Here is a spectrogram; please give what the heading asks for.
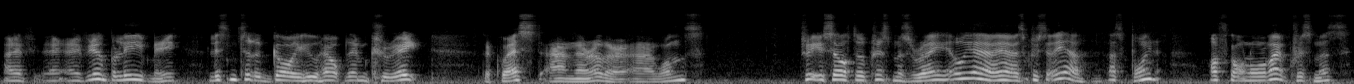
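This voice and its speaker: A man hosting a gaming channel, chatting and rambling through casual gameplay commentary, now and then bursting into loud excited shouts. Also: sits high.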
